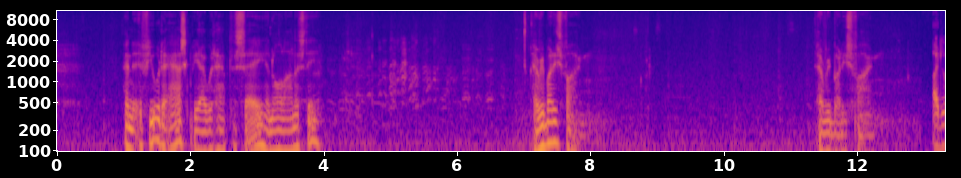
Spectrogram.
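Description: An elderly man speaks calmly and warmly close by.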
